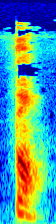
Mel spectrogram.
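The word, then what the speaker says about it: paon: Il ne se prononce pas on, mais bien pan. Pan.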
